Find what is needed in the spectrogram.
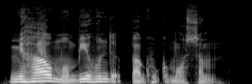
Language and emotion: Kashmiri, neutral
